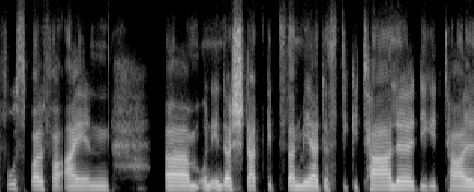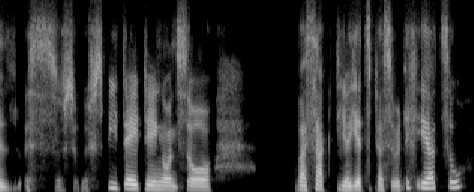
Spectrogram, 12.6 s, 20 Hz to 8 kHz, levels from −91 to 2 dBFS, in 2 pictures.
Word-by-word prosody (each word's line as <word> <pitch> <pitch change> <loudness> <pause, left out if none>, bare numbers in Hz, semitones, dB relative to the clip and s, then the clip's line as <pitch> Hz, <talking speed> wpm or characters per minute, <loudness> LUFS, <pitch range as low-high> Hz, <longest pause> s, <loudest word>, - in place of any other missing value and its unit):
Fußballverein, 150 -4 -1 0.8
ähm, 155 -1 +4
und 155 +2 -2
in 155 - 0
der 155 0 +5
Stadt 155 +1 +3
gibt's 165 - -14
dann 155 -1 +2
mehr 150 -2 +4
das 140 -1 -11
Digitale, 160 +2 +2
Digital 140 -2 0 0.2
es - - -10
so 130 -1 -8
es - - -6
Speed 210 -4 -7
Dating 170 -4 +2
und 150 0 -1
so. 140 -2 -1 1.1
Was 155 0 -1
sagt 165 -1 -2
dir 150 -2 0
jetzt 155 +3 0
persönlich 150 +8 -6
eher 210 0 +3
zu? 235 +4 -6
155 Hz, 125 wpm, -22 LUFS, 145-165 Hz, 1.1 s, der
